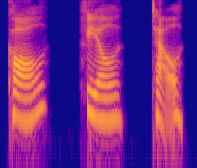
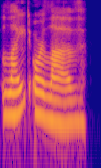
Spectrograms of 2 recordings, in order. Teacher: But at the end of a word, Americans use a completely different tongue position. The dark L requires the back of the tongue to rise toward the soft palate.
